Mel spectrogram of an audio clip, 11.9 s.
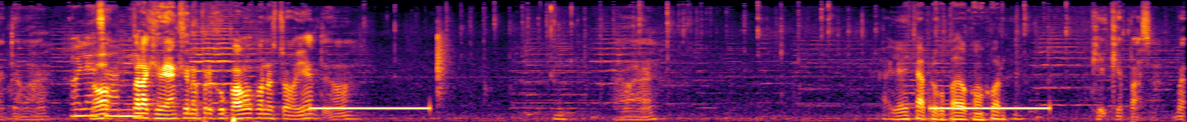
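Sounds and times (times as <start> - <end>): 
speech: 0.8 - 3.8, 5.6 - 5.8, 9.0 - 10.4, 11.0 - 11.8
telephone tone of an unanswered dialed call: 3.1 - 4.4, 9.3 - 10.6.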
